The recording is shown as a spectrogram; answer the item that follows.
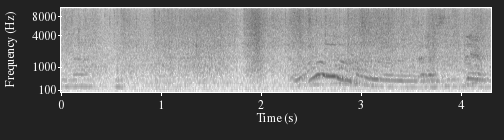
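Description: Tissue paper rustling and crinkling as it is pulled out of a gift box, with a voice rising and falling briefly about two and a half seconds in.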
